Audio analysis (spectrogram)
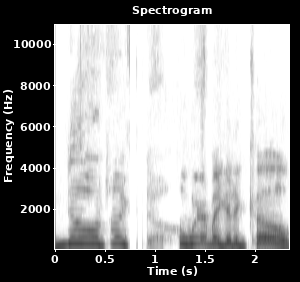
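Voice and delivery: very high, tearful, crying pleading tone. Retelling being pushed out of the house, imitating her own crying plea. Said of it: "I'm crying like".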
